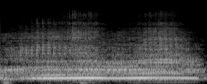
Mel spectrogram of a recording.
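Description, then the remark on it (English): A loud car roars past, its engine a steady droning hum with a strong low tone that swells slightly before cutting off after about two seconds. No one speaks. “That is a loud-ass car.”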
